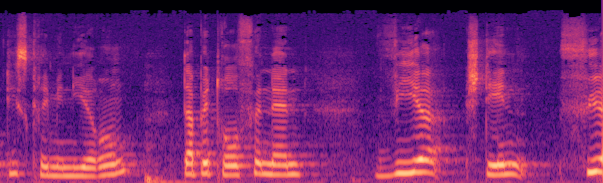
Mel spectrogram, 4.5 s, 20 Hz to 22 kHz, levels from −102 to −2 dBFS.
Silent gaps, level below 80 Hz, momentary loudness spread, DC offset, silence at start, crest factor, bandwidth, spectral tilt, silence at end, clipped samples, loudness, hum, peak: none; -48 dBFS; 15 LU; under 0.1%; 0 s; 16 dB; 16.5 kHz; -4 dB/octave; 0 s; under 0.1%; -21 LUFS; none; -4 dBFS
